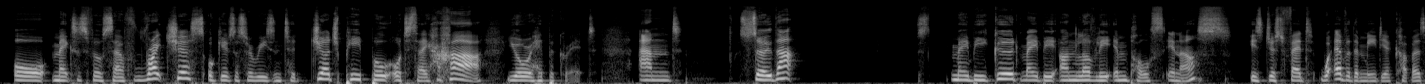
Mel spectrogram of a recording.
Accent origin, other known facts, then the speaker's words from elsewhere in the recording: Hampshire, near Basingstoke, South East England, United Kingdom; In a little village in Hampshire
